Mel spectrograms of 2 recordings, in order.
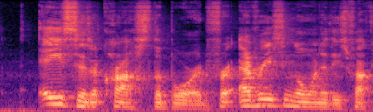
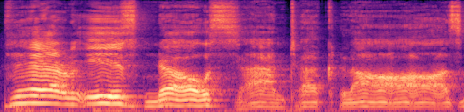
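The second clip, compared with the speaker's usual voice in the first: very slow, louder, put-on demanding old woman with an accent; attempted nun voice; 7 dB louder, much slower than usual. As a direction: drag each word out like a severe old nun. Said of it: "I can't do it either".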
